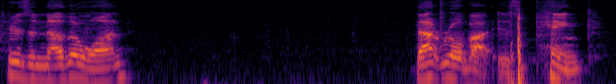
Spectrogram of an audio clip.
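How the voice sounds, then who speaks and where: Slow-speaking male art teacher. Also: on the high side, background noise. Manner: slow, patient, spells things out. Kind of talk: lesson for young children.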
